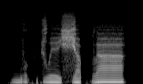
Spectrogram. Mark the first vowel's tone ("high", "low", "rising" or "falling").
low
